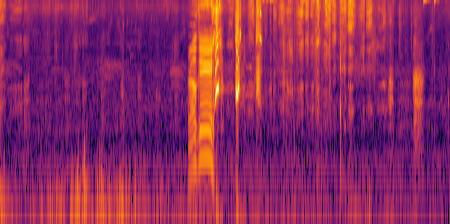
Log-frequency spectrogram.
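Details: A male German Shepherd in Mirzapur lets out a brief, harmonic whining cry lasting about half a second, preceded by quiet low rumbling and followed by scattered clicks and faint background voices.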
